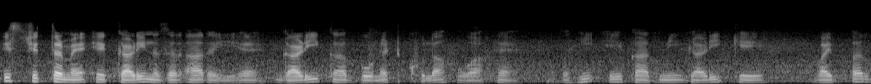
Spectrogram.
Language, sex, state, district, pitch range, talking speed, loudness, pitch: Hindi, male, Chandigarh, Chandigarh, 100-120 Hz, 150 wpm, -23 LUFS, 105 Hz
